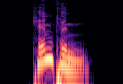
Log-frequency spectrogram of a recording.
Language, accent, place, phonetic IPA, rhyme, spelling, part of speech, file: German, Germany, Berlin, [ˈkɛmpn̩], -ɛmpn̩, Kämpen, noun, De-Kämpen.ogg
- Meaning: 1. form of Kämpe 2. dative plural of Kamp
